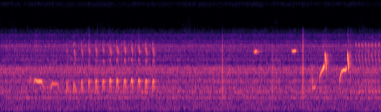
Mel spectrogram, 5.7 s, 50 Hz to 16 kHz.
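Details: A thrush nightingale recorded in 1910 in an aviary in Bremen, Germany, in a single take onto a wax master, sings a fast run of about a dozen repeated notes, then scattered pure whistles and sharp upslurred notes over heavy hiss.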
